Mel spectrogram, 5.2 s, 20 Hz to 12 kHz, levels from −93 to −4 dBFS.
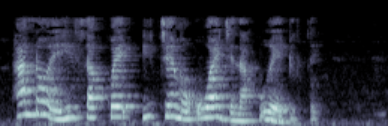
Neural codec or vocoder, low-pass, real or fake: none; 7.2 kHz; real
